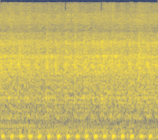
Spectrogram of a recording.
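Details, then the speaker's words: Small sidecar motorcycle engine after replacing broken connecting rod, idling with even low thump about eleven pulses a second, quiet again with no more knocking. "Okay na uli mga tropa. Tahimik na uli yan tahimik na uli. Ayos na."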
